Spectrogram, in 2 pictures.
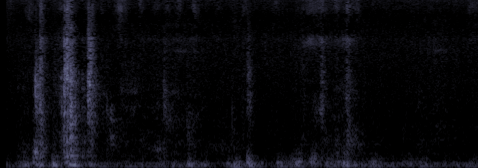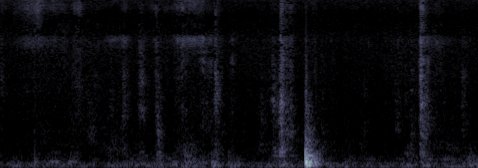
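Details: Indoor knocks, thumps and a cupboard or door being handled, with no animal voice.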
